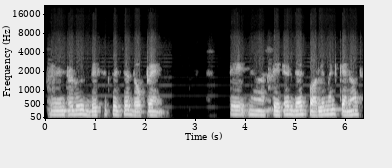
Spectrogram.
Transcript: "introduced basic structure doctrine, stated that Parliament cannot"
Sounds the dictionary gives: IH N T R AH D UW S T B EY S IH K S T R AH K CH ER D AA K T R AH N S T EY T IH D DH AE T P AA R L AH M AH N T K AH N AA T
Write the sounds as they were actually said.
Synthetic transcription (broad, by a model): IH N T R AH D UW S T B EY S IH K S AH CH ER D AA K T R AH N S T EY T IH D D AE T P AA R L AH M AH N T K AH N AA T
